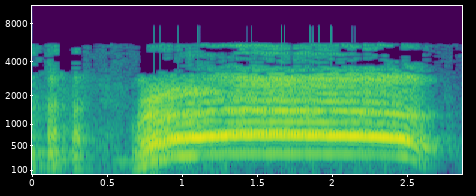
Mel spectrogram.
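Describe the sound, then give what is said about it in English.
A standing church audience, called on to release a roar, roars together in one loud, sustained shout lasting nearly two seconds. It is a steady wall of voices that starts abruptly after brief murmuring and fades away at the end. “And if you feel led, release that roar.”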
